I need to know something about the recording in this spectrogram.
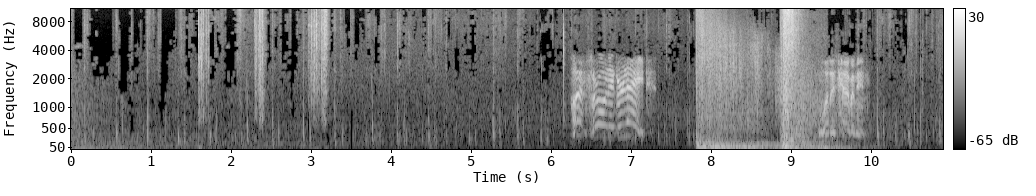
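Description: Footsteps thud quickly on hard ground.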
